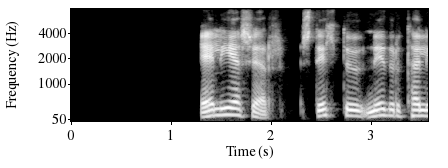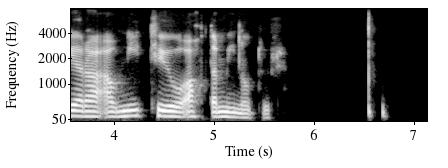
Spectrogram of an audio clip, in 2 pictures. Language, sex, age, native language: Icelandic, male, 40-49, Icelandic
